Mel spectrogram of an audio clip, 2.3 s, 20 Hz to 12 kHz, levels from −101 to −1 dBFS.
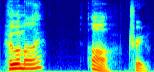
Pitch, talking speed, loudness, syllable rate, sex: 165 Hz, 105 wpm, -18 LUFS, 4.4 syllables/s, male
